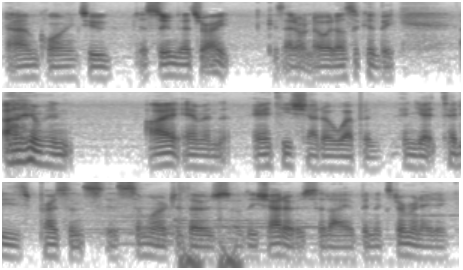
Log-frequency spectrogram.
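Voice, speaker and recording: A man's voice: sits low, steady tone, fairly quick, vocal fry, a bit bright, slight background noise. A man hosting a let's play, reading the game text aloud in an offhand, dry way, stumbling over lines, with game music behind.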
